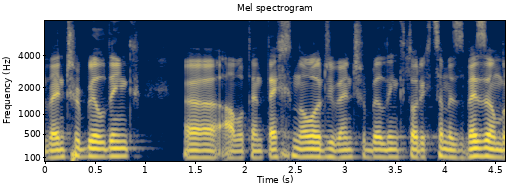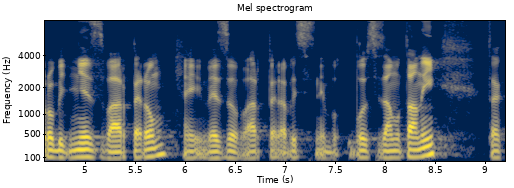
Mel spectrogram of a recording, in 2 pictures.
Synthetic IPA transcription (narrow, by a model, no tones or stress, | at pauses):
ʋɛnt͡ʃɛɾbild̪iŋk | a̰lɛbɔt̪ɛnt̪ɛxnɔlɔd͡ʒiʋɛnt͡ʃɛɾbild̪iŋkkt̪ɔɾiːxt͡sɛmɛzʋɛzɛɔmɾɔbiɟɲɛzʋaɾpɛɾɔmhɛ̰jʋɛzɛʋa̰ɾpɛ̰ɾʔa̰bisɲɛ̰bɔlsizamut̪aniː | t̪ak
